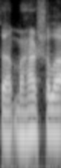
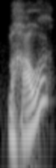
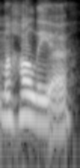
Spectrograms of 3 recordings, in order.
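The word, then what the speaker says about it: Myha'la: a apostrophe L A Mahala I imagine is how it pronounce that m y m y h a apostrophe l a hero not Mahalia no because there's no I yeah no m y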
